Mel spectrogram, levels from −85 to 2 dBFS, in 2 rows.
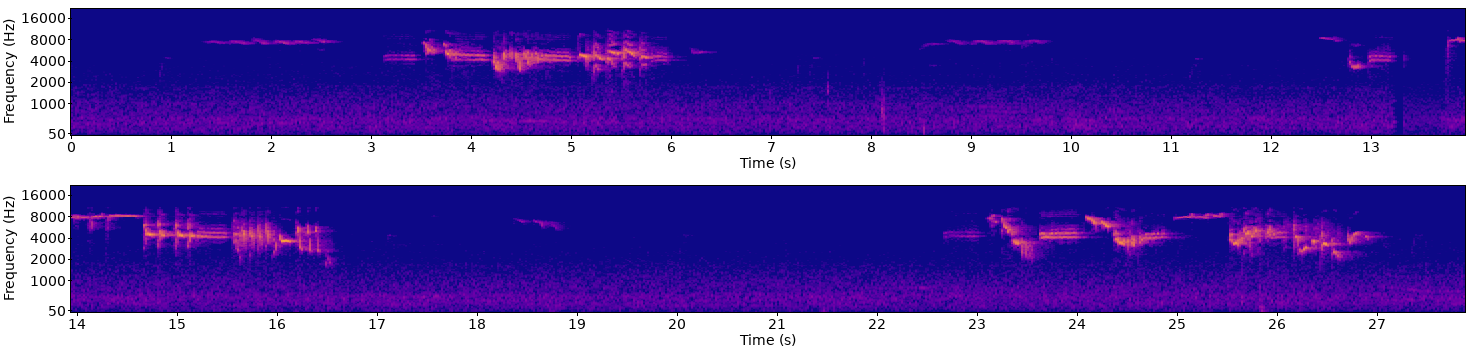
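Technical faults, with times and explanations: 13.21–13.71 s, call audio freeze: the sound stalls into a fading buzz ending in brief silence, likely an emptied jitter buffer, then resumes where it stopped, nothing missing.
15.93–17.75 s, jitter buffer speed-up: the sound hurries to about 126% speed at unchanged pitch as short pitch-period slices are cut, shedding roughly half a second of delay.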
